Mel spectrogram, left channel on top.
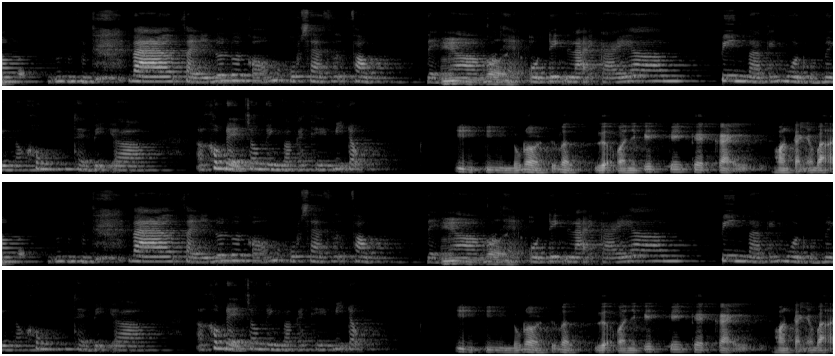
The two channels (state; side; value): quieter; right; 3.8 dB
